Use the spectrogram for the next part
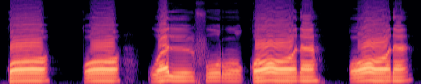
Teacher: Dan kemudian pada lafal qa, ini ada bacaan mad tabi'i. Qa, untuk huruf qaf sendiri, makhrajnya daripada pangkal lidah kita dengan langit-langit atas.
